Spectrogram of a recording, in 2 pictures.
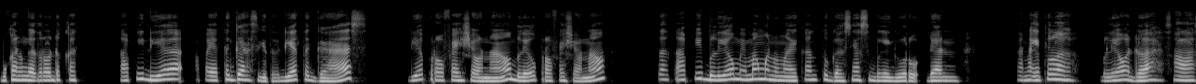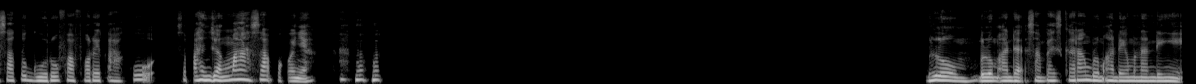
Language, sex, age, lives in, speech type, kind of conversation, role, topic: Indonesian, female, 35-39, Indonesia, conversation, podcast, guest, Siapa guru yang paling berpengaruh dalam hidup kamu, dan mengapa?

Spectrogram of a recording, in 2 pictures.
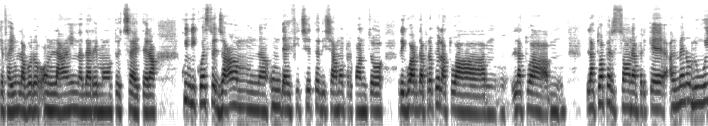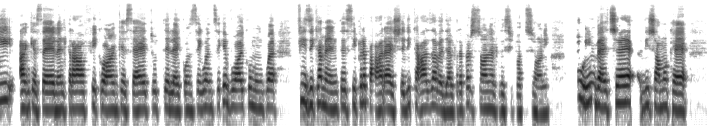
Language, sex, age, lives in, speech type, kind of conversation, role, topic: Italian, female, 40-44, Italy, conversation, advice, advisor, Come posso trovare un equilibrio tra la vita di coppia e la mia autonomia personale?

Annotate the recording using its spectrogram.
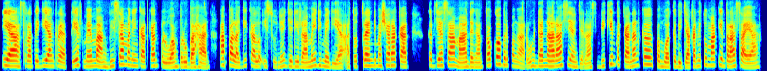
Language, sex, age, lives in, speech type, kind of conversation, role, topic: Indonesian, female, 45-49, Indonesia, read, expert-assistant, expert, Bagaimana jika bahasa gaul remaja tiba-tiba menjadi bahasa resmi di pemerintahan dan pendidikan? Apa dampaknya terhadap komunikasi antar generasi dan identitas nasional?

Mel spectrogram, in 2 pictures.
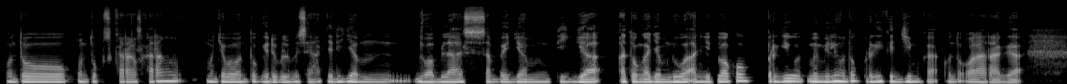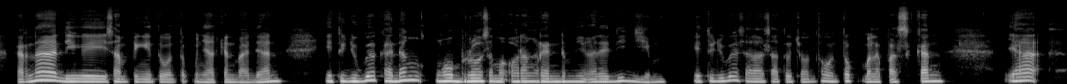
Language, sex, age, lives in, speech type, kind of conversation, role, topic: Indonesian, male, 25-29, Indonesia, conversation, podcast, guest, Bagaimana kamu menyeimbangkan karier dan kebahagiaan?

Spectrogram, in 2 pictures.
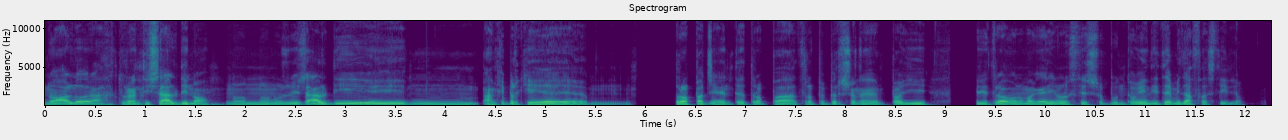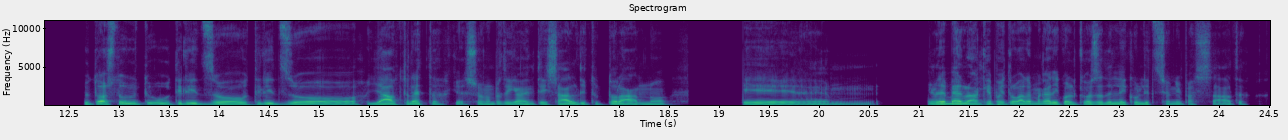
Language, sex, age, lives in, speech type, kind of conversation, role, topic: Italian, male, 20-24, Italy, conversation, podcast, guest, Quanto conta per te la sostenibilità nella moda?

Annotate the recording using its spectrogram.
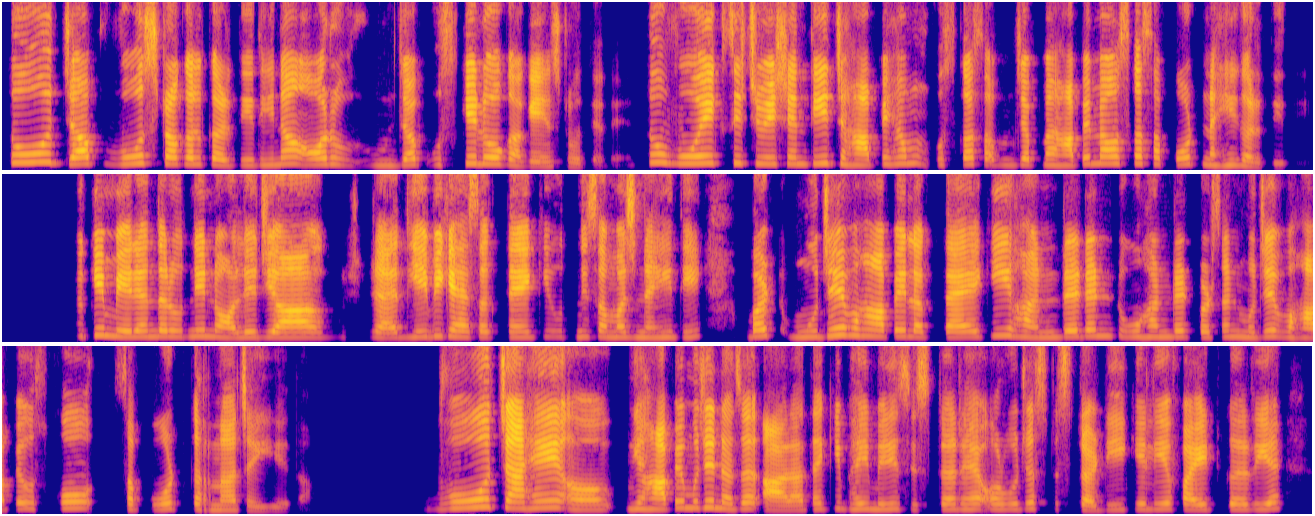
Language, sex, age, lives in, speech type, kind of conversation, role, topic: Hindi, female, 50-54, India, conversation, podcast, guest, Tum apne younger self ko kya seedhi aur simple advice doge?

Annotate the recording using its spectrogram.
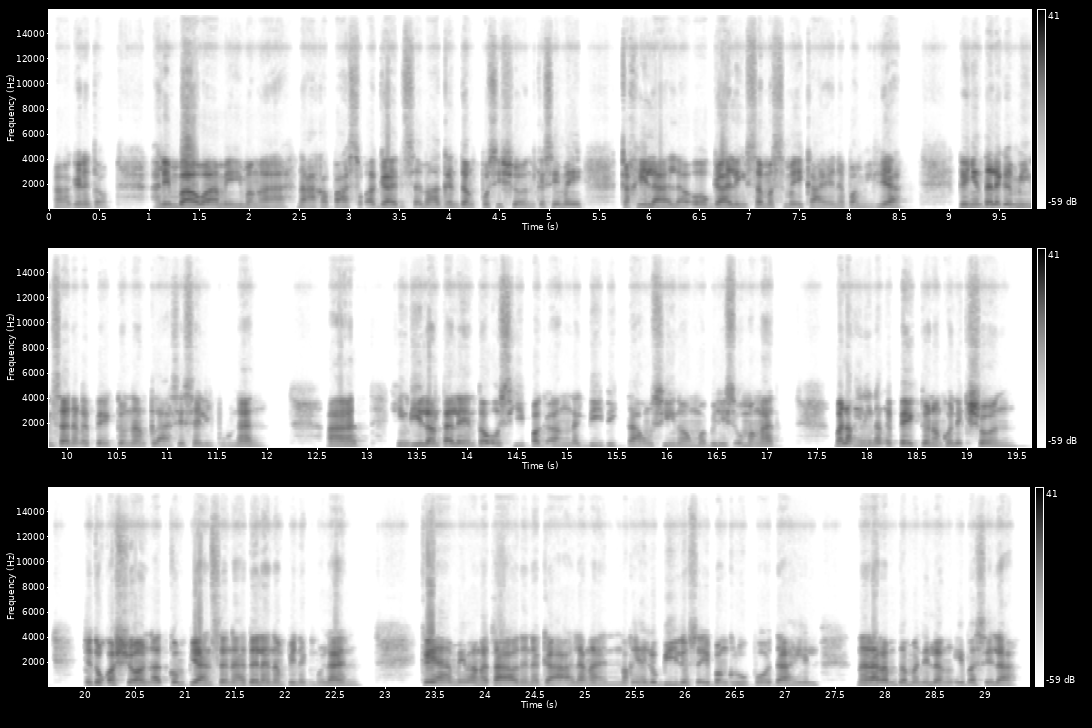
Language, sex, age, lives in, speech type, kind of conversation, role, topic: Filipino, male, 25-29, Philippines, read, expert-assistant, expert, Paano nakakaapekto ang klase sa lipunan sa patas na oportunidad sa trabaho?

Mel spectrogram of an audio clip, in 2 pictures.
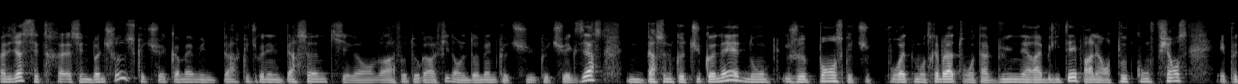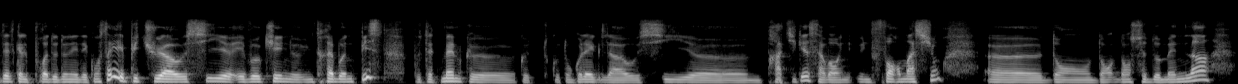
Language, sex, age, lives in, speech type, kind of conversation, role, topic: French, male, 35-39, France, conversation, advice, advisor, Comment puis-je changer ma relation à l’anxiété sans la combattre constamment ?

